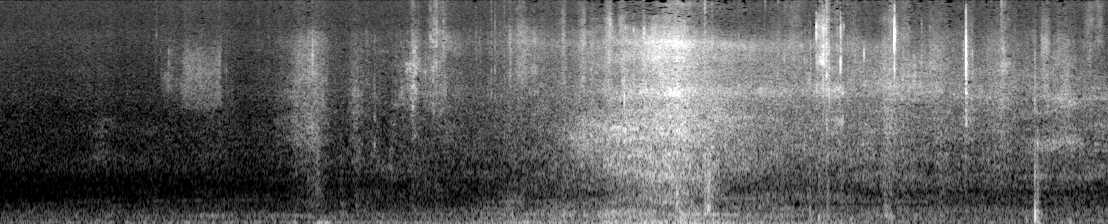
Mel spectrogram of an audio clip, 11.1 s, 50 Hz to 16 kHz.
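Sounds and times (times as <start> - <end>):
car passing by: 4.6 - 9.4.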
